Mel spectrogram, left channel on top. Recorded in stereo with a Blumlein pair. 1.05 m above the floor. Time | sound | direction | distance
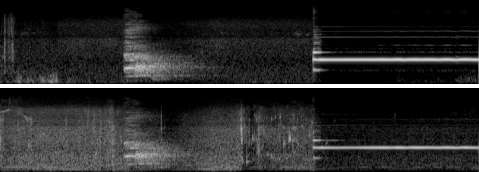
1.2 | a shout | 15° left | 6 m
3.1 | a flute | 65° left | 0.5 m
